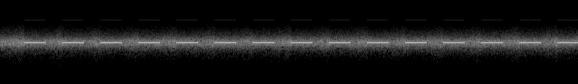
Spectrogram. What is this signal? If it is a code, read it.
Evenly repeated beeps, with radio static. There is no code.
